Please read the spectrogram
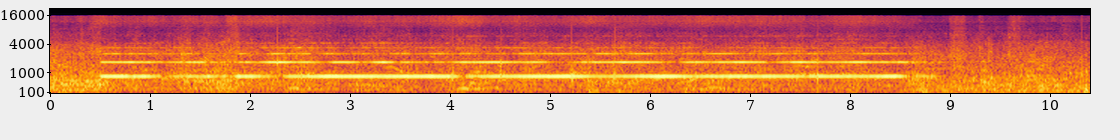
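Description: Game buzzer at a basketball court sounding one long, loud, steady tone for about eight seconds, then cutting off, over crowd chatter.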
